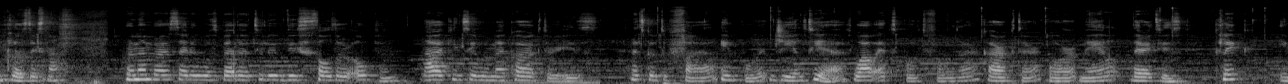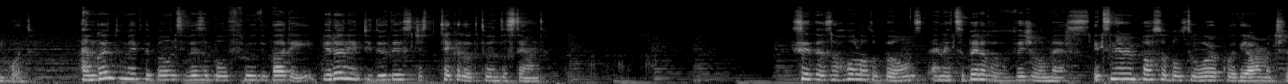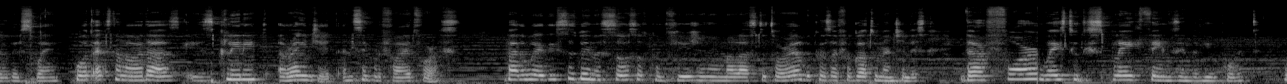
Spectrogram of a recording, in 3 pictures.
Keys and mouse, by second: 7.6 click, 18.0 click, 18.4-18.7 middle drag, 19.3 alt+z, 19.5-21.1 middle drag, 21.9-22.8 middle drag, 25.3-25.7 shift+middle drag, 30.4 KP_1.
